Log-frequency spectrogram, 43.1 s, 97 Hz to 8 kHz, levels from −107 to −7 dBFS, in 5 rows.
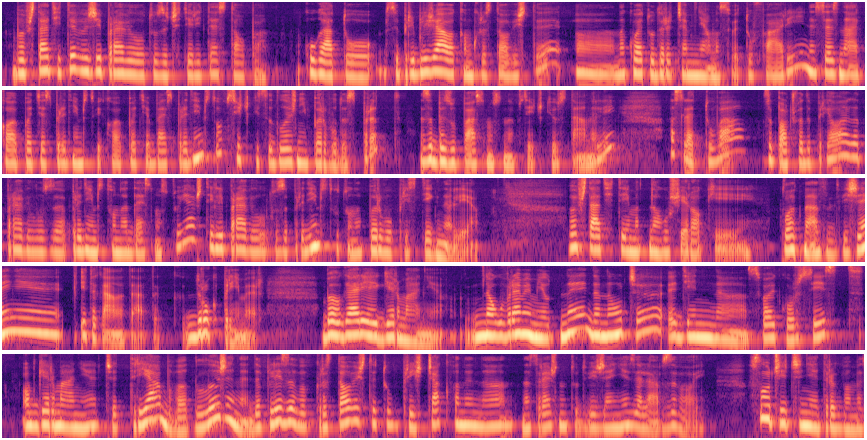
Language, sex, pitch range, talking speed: Bulgarian, female, 170-215 Hz, 150 wpm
